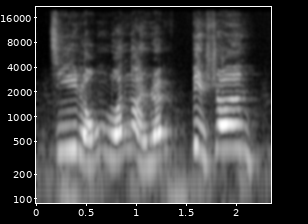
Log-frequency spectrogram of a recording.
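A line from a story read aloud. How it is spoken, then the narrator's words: Shouting loudly. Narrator (Chinese): 在地人在地大叫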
